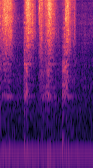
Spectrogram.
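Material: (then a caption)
Kale. Salted kale chips, cooked dry, are stirred in a pan, making bursts of bright, dry rubbing and rustling over a steady low hum. The crackly sound shows the kale chips are crispy.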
